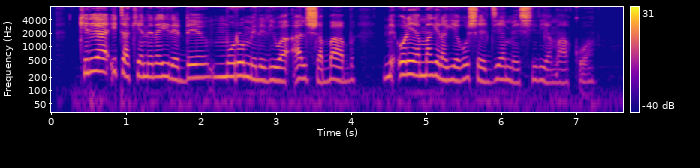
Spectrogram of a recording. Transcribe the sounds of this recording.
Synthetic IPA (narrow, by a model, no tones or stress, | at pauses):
keɾeaʔitakɛnɛɾaiɾɛdemoɾomeɾeɾiwaʔalʃababneʔoɾeamaɣeɾaɣiaɣoʃɛd͡ʒiamɛʃiɾiamakw̰a̰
